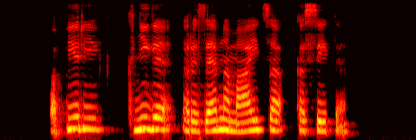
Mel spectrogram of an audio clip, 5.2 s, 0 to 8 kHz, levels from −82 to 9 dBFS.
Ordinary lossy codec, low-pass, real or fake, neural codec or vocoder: none; 7.2 kHz; real; none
